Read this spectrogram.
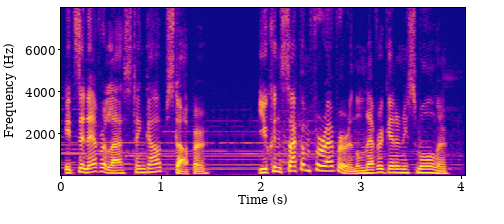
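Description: Eccentric candy inventor, theatrical and coy, very lively intonation, music underneath. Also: male voice, a little high, rapid-fire. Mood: coy, secretive. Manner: theatrical, teasing, mock-earnest. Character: whimsical, coy, unflappable eccentric male candy factory owner. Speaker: factory owner. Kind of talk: animated film dialogue.

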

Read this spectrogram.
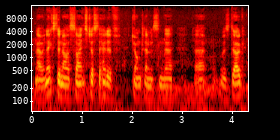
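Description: A man's voice: medium pitch, steady tone, normal speed, darkish tone, a little hiss or hum. A man narrating his own dinghy race, chatty and self-deprecating, often breaking off mid-phrase. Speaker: dinghy racing sailor. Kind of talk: voice-over commentary on race footage.

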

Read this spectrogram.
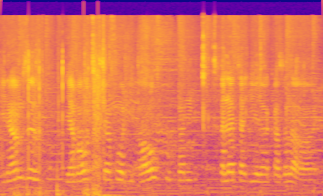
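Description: Man playing a high-pitched Ruhr miner, grumbling. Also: steady tone, brisk, music in the background, natural voice. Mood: musing, chatty. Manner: colloquial, grumbling, mocking. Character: coal miner from the Ruhr, gossipy pub regular. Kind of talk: improvised comedy audio play.

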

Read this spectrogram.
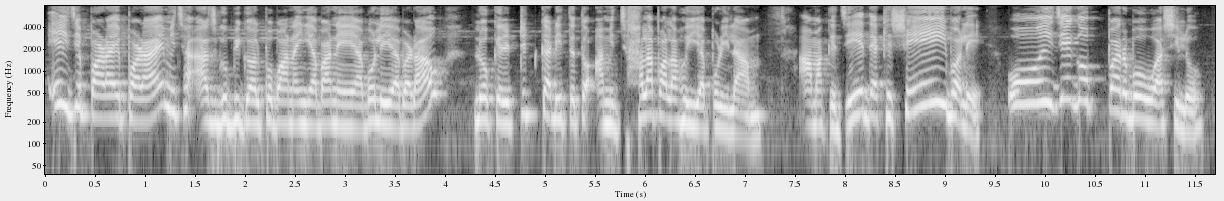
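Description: A woman voicing a fed-up village wife who scolds her husband in a sharp-tongued, insistent way, in a storybook reading. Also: mid-range voice, sing-song, moderate pace, voice pushed up. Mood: scolding, exasperated.

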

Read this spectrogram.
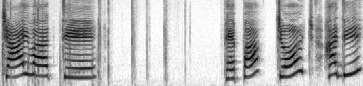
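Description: A woman voicing a kindly, doting grandmother pig in a children's cartoon dub, with a gentle, sing-song manner. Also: very high voice, very slow, no echo, exaggerated voice. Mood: fond, cheerful.

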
